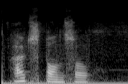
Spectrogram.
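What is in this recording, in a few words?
"uitspansel", Dutch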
